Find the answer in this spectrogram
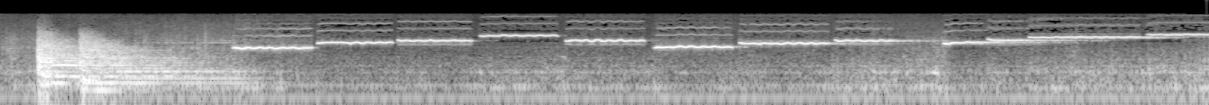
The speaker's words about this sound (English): Whistle be your signal for the Signal Oil program, The Whistler, each Sunday night at this same time.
